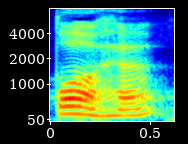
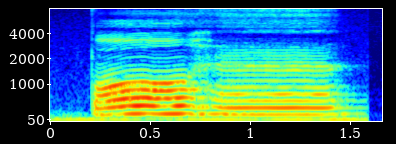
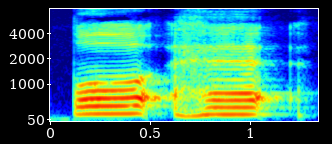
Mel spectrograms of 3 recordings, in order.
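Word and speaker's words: طه: premier verset de sourate Taha, je le lis de la façon suivante. Taha. Et je ne le lis pas Taha, car ce sont des lettres qui se prononcent avec une lettre de prolongation finale.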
